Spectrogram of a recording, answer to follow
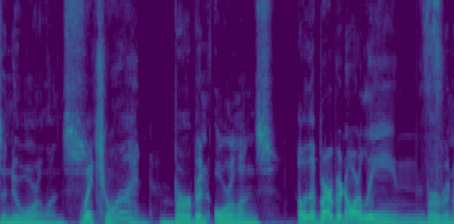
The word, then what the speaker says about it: Bourbon Orleans: kids you're right so should it be properly pronounced New Orleans no so that hotel is the Bourbon Orleans but it's actually New Orleans okay but it's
